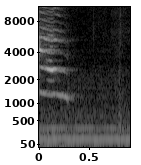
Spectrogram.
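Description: A pet kitten gives a single short, high meow, faint and brief, over a steady low electrical hum.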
